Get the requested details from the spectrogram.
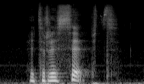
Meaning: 1. a recipe 2. a prescription
- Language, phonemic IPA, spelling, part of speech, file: Swedish, /rɛsɛpt/, recept, noun, Sv-recept.ogg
